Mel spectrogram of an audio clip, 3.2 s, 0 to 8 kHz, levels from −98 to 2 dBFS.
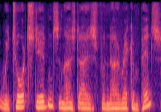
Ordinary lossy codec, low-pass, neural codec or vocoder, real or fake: MP3, 48 kbps; 7.2 kHz; none; real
